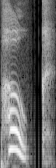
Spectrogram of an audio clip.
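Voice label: "poke", English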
